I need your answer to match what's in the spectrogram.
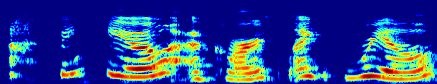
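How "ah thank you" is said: higher, flattered re-enacted thanks; gushing thanks. YouTuber thanking an admirer, acted-out gushing. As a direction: gush gratitude with a lifted pitch.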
